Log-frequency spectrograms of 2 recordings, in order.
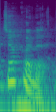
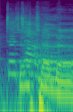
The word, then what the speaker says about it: Chocodot: teh meni cocodot nah biasa pronounciationnya bukan cocokot tapi cocodot cocodotnya sepertos eta nu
